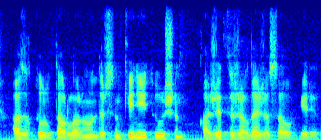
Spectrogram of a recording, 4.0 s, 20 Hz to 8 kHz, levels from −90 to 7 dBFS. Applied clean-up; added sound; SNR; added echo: none; none; none; none.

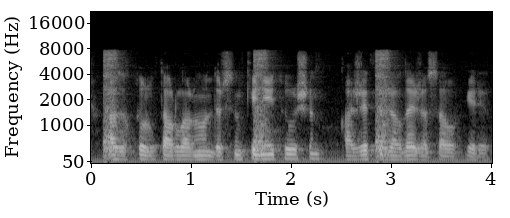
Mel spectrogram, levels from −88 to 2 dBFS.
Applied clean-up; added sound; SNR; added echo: none; Hi-hat; 8 dB; none.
